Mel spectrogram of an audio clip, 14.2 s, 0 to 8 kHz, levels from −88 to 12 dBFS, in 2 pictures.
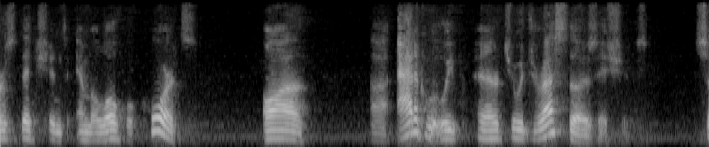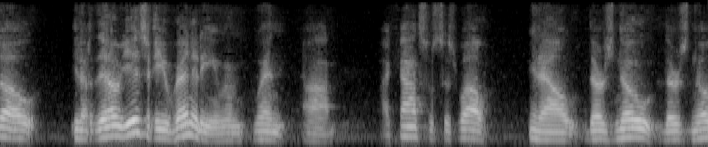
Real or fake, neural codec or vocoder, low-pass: fake; codec, 24 kHz, 0.9 kbps, WavTokenizer, medium speech release version 2; 7.2 kHz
